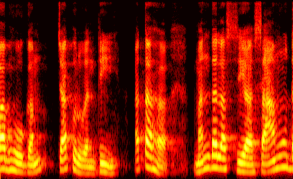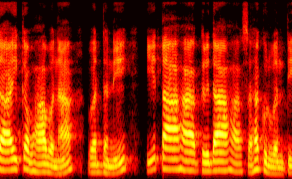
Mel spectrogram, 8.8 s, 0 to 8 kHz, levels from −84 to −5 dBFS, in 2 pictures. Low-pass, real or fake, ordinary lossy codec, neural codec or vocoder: none; fake; none; codec, 16 kHz, 8 kbps, FreqCodec, smaller model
